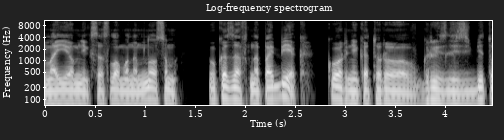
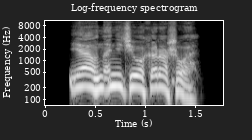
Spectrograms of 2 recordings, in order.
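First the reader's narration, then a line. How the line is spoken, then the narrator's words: Squeaky. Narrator (Russian): пискнул боец с оттопыренными ушами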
